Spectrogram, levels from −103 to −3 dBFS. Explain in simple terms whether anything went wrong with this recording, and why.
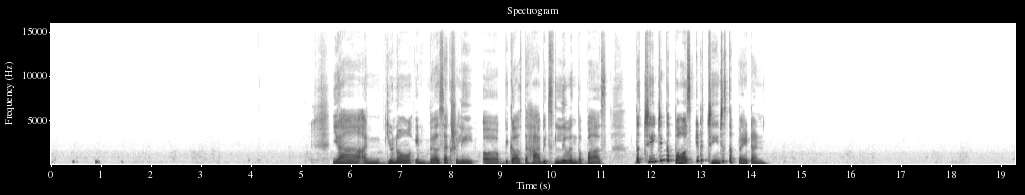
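Nothing went wrong; I hear no technical faults here.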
